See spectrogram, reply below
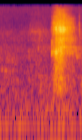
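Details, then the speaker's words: Adult with a cold or flu: a single sharp, hissing sneeze burst after quiet room noise. "sorry we have a cold air blue both of us so we're just uh sneezing all over"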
